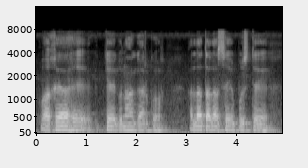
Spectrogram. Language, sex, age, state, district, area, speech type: Urdu, male, 45-60, Telangana, Hyderabad, urban, spontaneous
